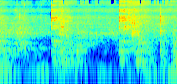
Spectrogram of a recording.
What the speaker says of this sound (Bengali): এবার এটা আমি একটু নাড়াচাড়া করে আর একটু ভাজা ভাজা করে তারপরে নামাবো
